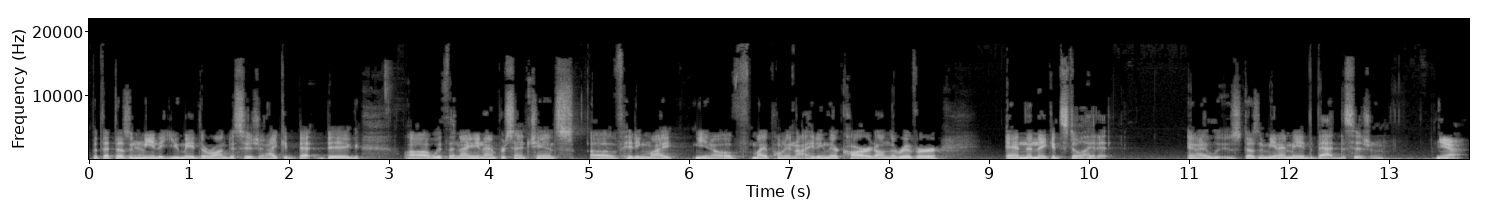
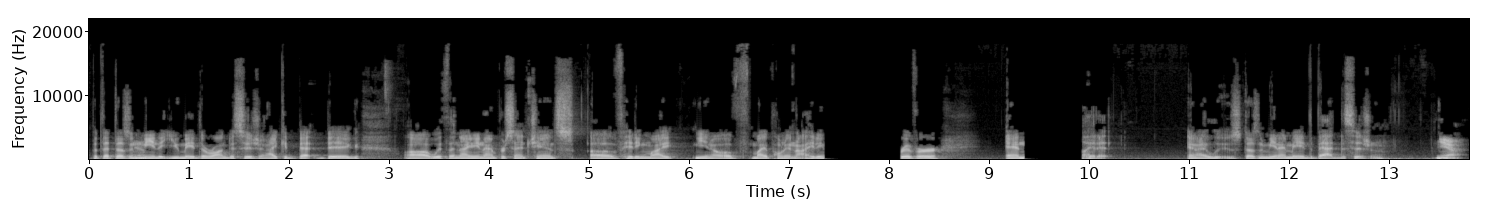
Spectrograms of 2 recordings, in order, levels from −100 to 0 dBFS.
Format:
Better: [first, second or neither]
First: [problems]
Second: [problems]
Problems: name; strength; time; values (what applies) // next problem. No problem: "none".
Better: first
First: none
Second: audio cutting out; at 7.5 s for 1 s and at 9.5 s for 0.5 s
